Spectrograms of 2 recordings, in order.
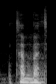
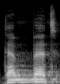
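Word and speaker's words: تَبَّتْ: You'll notice on tabbat, we pronounce the ta. Ta has the sifat of hams and shidda. So we will continue the breath slightly, but the sound will not continue.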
